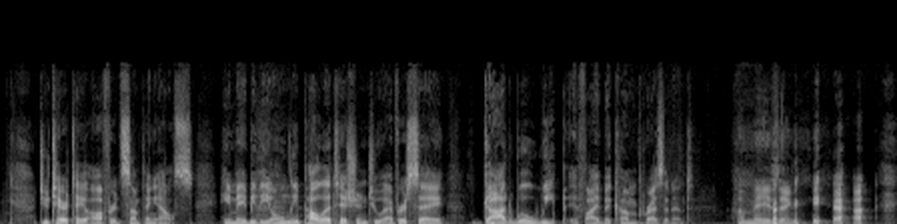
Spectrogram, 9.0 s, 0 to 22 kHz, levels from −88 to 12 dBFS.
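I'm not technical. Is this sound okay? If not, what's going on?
No. There is a loud pop at 2.87 to 2.90 s, a single sharp snap that jumps well above the speech while the speech carries on underneath. It is likely a sudden electrical jolt, such as a plug, switch or static spark, briefly hitting the recording.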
